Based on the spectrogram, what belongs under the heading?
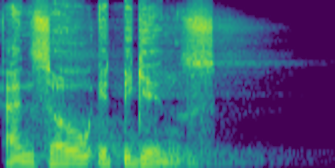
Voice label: Announcer Match Start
